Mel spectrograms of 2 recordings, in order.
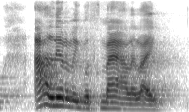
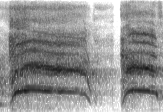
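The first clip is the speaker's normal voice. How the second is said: two long, high mock shrieks; piercingly high imitated screams; imitated screaming; 5 dB louder than usual. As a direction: scream it out loud, twice, mimicking her. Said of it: "She's screaming, laughing at me".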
